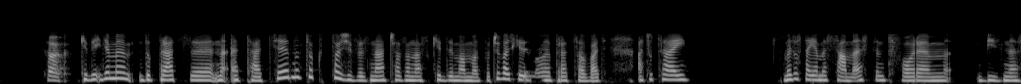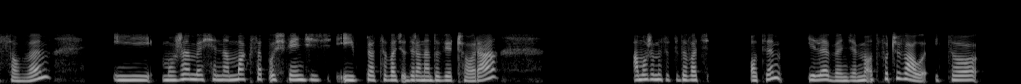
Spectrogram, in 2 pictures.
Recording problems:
high frequencies cut off; severe; nothing above 4 kHz
uneven, jittery; strongly; from 0.5 to 19 s

